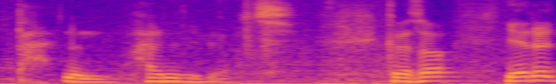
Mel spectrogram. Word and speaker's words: Heinrich: 하인리히, 독일어죠. 리히. 이 독일어는 CH를 이렇게 발음해요. 하인리히.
